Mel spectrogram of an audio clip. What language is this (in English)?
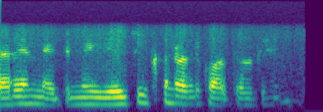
Telugu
